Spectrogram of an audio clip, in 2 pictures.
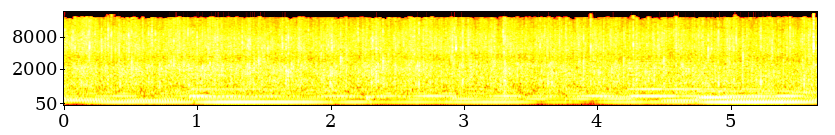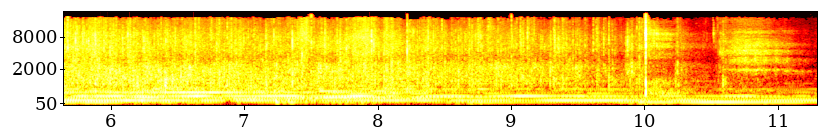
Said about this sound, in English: Clap your hands for the word today. Clap your hands for the word.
